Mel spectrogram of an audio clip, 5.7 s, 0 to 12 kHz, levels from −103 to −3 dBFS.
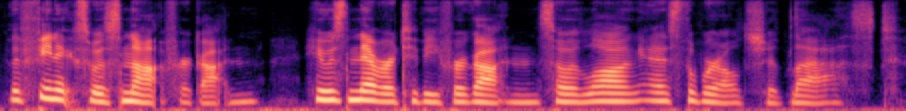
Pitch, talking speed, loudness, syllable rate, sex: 200 Hz, 190 wpm, -18 LUFS, 4.6 syllables/s, female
